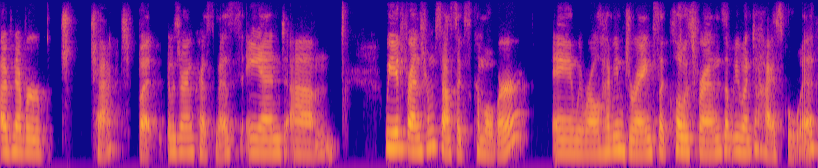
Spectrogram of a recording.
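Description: A woman speaks in a normal speaking voice at medium pitch, fairly quickly. The background is quiet. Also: ordinary pitch variation. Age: 30s. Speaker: nurse. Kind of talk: personal testimony. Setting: video call.

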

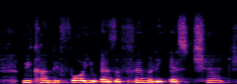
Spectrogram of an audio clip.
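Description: Over noticeable background noise, a woman with a fairly high pitch speaks in a flat monotone at a fairly slow pace. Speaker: church pastor leading prayer. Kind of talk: fervent prayer, intercessory, after a scripture reading. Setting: online devotion broadcast to congregation. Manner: fervent, earnest, imploring; rhythmic, repeating phrases with rising intensity.

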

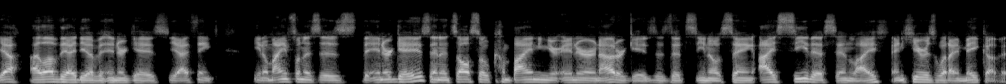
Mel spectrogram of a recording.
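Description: A man speaks at a fairly quick pace with fairly low pitch, a plain, everyday voice, fairly even intonation and hardly any pauses. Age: 30s. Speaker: podcast host and author. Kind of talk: interview.

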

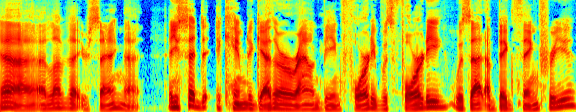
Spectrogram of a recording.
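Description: A man talks at a fairly quick pace with hardly any pauses, in a fairly low pitch. He has an ordinary speaking voice and lively intonation. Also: very clean recording, silent background. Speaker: podcast host. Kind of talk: casual interview conversation.

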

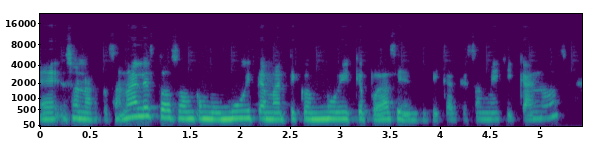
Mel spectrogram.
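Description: A woman with a somewhat breathy voice speaks at a moderate pace with hardly any pauses. Her intonation is fairly even, though her loudness swings widely. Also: medium pitch for a woman. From Mexico, Chiapas. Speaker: founder of a pet adoption project. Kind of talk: casual interview chat.

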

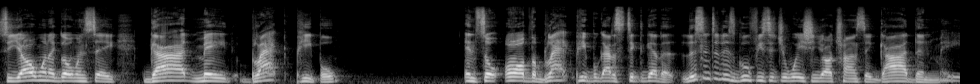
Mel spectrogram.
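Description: On a very clean recording with a silent background, a man with a fairly high pitch sounds animated, his pitch varying in an ordinary way. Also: moderate pace. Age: 30s. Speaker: podcast host. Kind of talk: casual chat.

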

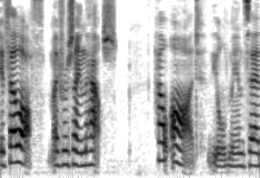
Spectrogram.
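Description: The voice reads in a natural way. It is a natural reading voice throughout.

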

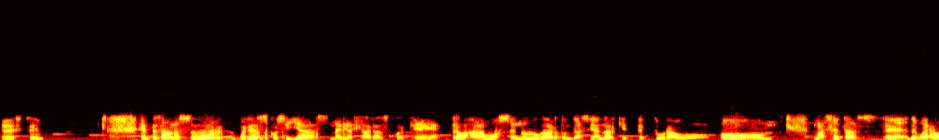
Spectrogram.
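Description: The delivery is very slow. Intonation is fairly even throughout. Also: man, medium pitch for a man. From Mexico, Guadalajara. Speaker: caller. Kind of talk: phone call storytelling.

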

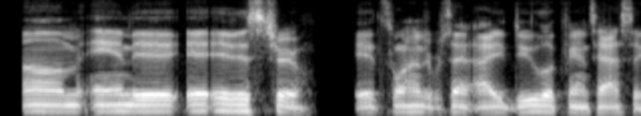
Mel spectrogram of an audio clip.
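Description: A man with an unremarkable speaking voice talks at a fairly slow pace and fairly low pitch in a very clean recording with a silent background. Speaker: podcast co-host, Navy veteran. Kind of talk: casual podcast chat. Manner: casual, swears often.

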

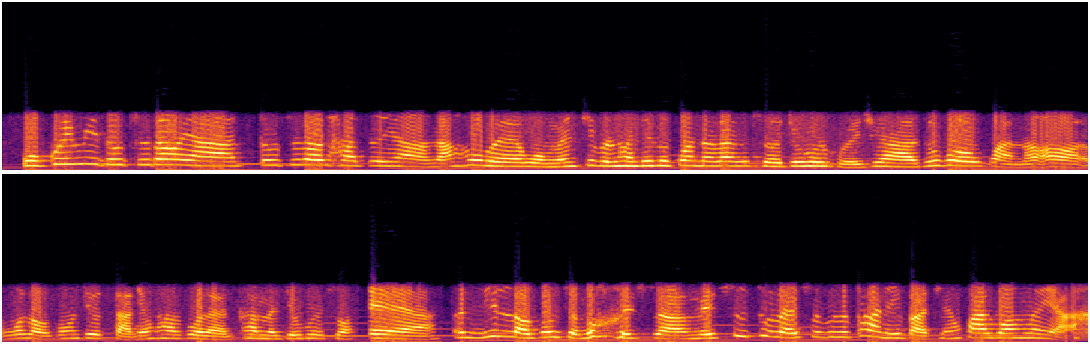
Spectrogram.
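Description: A woman with a high pitch, lively intonation and hardly any pauses. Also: moderate pace. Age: 20s. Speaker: radio call-in caller, shop assistant. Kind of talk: radio call-in personal story.

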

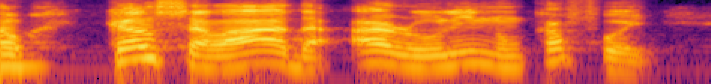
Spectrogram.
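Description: A man with a fairly high pitch and a bright, sharp tone is heard in a dry, close sound with no echo. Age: 30s. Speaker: historian. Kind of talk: educational discussion.

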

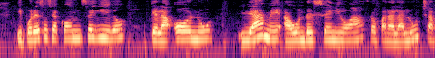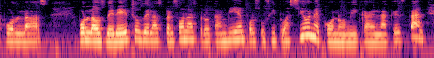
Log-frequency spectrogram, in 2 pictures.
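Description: In a Santa Cruz Bolivian accent, a woman speaks at a moderate pace with a fairly high pitch and ordinary pitch variation. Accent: Santa Cruz (Camba) Bolivian Spanish. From Bolivia, Santa Cruz. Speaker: social activist. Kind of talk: interview conversation.

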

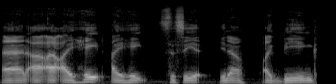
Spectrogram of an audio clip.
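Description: A man speaks with a Brooklyn accent in a very deep, low voice. The recording is very clean, with a silent background. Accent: Brooklyn New York. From Brooklyn, New York. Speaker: podcast co-host guest. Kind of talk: casual chat.

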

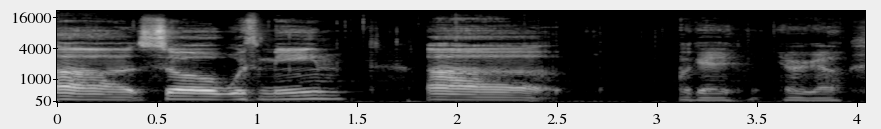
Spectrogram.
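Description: Here a man with an American accent speaks in an ordinary speaking voice at a medium pitch with ordinary pitch variation. The recording is very clean and the background silent. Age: 19. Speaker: podcast guest. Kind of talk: casual chat. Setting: studio.

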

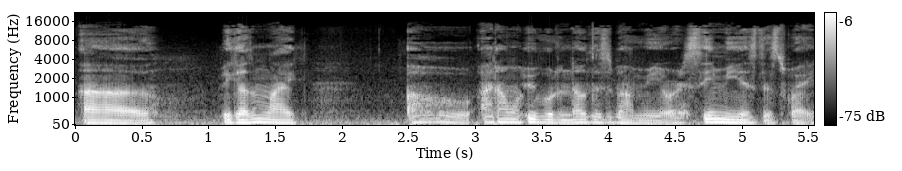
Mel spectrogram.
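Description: The speaker is a man. His pitch sits fairly low. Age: young. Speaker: podcast host. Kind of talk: personal monologue. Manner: casual.

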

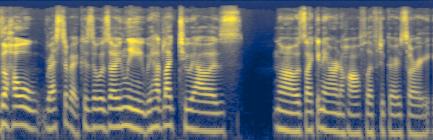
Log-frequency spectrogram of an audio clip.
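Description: An Australian accent at a very fast pace, fairly even in intonation, on a very clean recording with a silent background. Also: woman, very deep, low pitch for a woman. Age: 20s. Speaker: personal trainer and fitness competitor. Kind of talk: casual chat.

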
